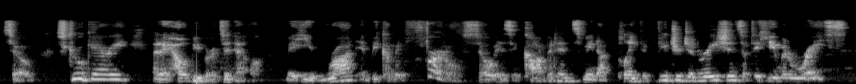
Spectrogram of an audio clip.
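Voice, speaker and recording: A man's voice: sits high, big pitch swings, fairly quick, few pauses, a bit bright, distant mic, rough recording. A man playing a goofy caring older brother. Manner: playful, chatty, laughs often, dramatic bursts. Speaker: audio roleplay performer. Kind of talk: audio roleplay to the listener.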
